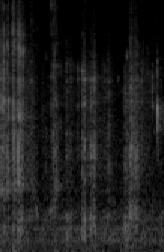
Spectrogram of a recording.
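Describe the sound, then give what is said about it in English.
Crisp crunching as an oily potato chip is bitten and chewed, a few separate sharp crackly bursts spaced through the moment, with no talking. “It's a good chip. Yeah, I can taste a lot of oil. That's a potato chip.”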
